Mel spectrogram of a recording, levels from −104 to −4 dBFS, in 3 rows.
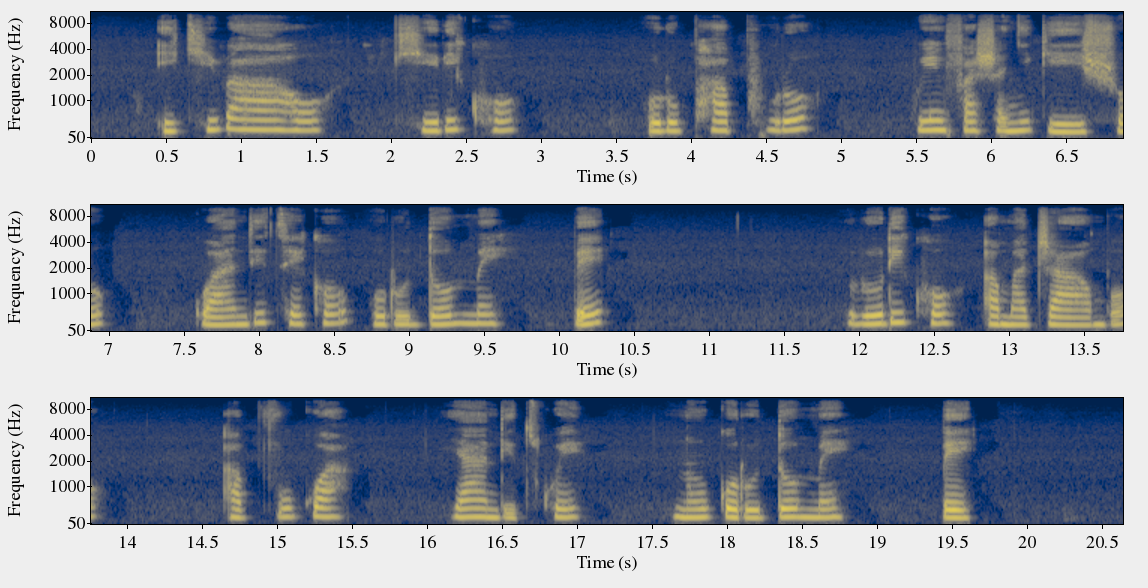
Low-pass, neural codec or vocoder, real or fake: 9.9 kHz; none; real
